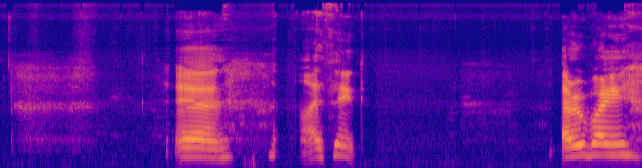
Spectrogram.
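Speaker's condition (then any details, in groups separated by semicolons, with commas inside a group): Cerebral palsy; speaks differently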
